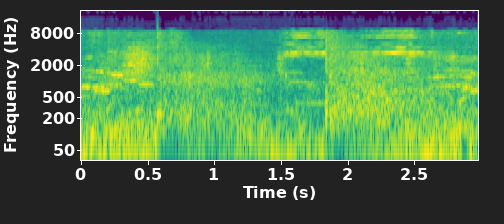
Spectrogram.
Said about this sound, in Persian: یک شنبه 24 رو در اغلب شهرهای کردنشین کشور هم اعتراضات بیوقفه ادامه دارد. اینجا در کرمانشاه صدای تیراندازی شنیده می شود.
